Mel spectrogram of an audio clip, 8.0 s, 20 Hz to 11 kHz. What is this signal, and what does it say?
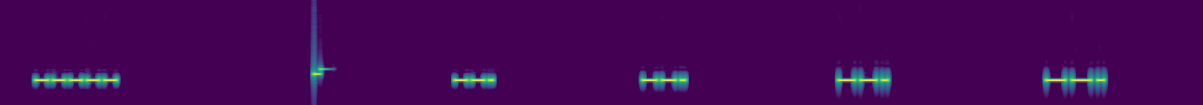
Morse code, heard as a keyed tone, about 37 wpm, spaced as for 8 wpm, 700 Hz. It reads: 0 GGGG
